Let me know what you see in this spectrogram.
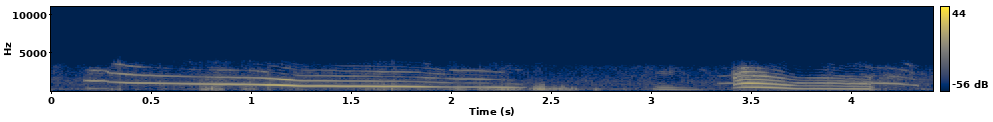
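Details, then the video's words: Puppy at the park after a walk, letting out one long, smooth howl that glides steadily downward for about two seconds, followed by a shorter, rising-then-falling howl, with faint background voice. "Howling puppy"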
